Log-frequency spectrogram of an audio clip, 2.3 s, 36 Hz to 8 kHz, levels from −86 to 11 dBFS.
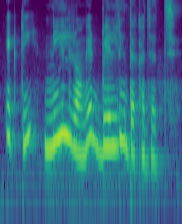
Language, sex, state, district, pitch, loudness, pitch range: Bengali, female, West Bengal, Cooch Behar, 255 Hz, -13 LUFS, 220-290 Hz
